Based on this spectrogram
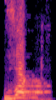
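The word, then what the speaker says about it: what: लिख देता हूं गाइस इसमें एच का तो साउंड आता ही नहीं है जैसे देखेंगे वट वट वट आपके मुंह गोल हो जा रहा है वट वई वेयर इस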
